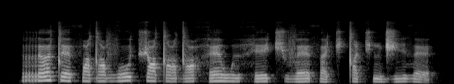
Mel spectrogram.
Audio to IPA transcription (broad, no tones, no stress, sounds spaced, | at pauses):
r ɐ t ɛ θ ɨ dˤ ɨ v o t͡ʃ u tˤ e dˤ u h ɛ w ɨ h e t͡ʃ v ɛ θ a t͡ʃ tˤ ɐ t͡ʃ n d͡ʒ i ð ɛ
